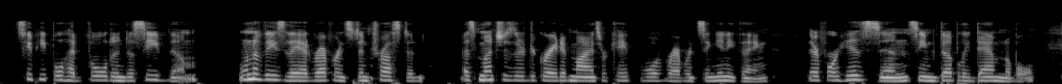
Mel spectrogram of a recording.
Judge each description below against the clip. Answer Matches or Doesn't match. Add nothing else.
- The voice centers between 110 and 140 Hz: Doesn't match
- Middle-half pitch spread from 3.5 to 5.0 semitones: Doesn't match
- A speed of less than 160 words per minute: Doesn't match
